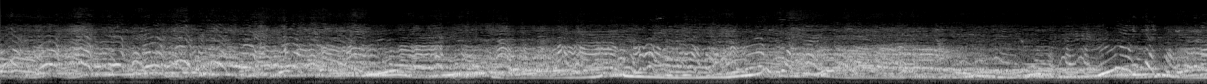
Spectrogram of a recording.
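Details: Chorus of grey wolves at Tama Zoo, Japan, in November 2013, all starting to howl together; a siren-like mass of overlapping howls, some voices swooping in arcs, the sound steady and full throughout.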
